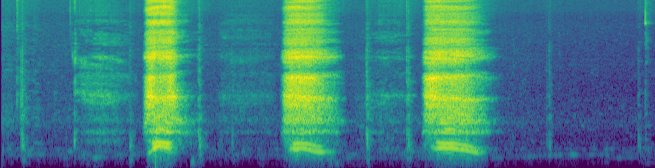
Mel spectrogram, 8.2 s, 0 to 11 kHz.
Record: exhalation_length: 8.2 s
exhalation_amplitude: 32766
exhalation_signal_mean_std_ratio: 0.38
survey_phase: beta (2021-08-13 to 2022-03-07)
age: 65+
gender: Female
wearing_mask: 'No'
symptom_none: true
smoker_status: Ex-smoker
respiratory_condition_asthma: false
respiratory_condition_other: false
recruitment_source: REACT
submission_delay: 2 days
covid_test_result: Negative
covid_test_method: RT-qPCR
influenza_a_test_result: Negative
influenza_b_test_result: Negative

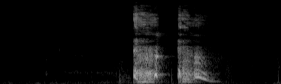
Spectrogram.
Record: cough_length: 2.8 s
cough_amplitude: 8571
cough_signal_mean_std_ratio: 0.36
survey_phase: beta (2021-08-13 to 2022-03-07)
age: 45-64
gender: Female
wearing_mask: 'No'
symptom_cough_any: true
symptom_runny_or_blocked_nose: true
symptom_sore_throat: true
symptom_fatigue: true
symptom_fever_high_temperature: true
symptom_headache: true
symptom_other: true
symptom_onset: 3 days
smoker_status: Never smoked
respiratory_condition_asthma: false
respiratory_condition_other: false
recruitment_source: Test and Trace
submission_delay: 2 days
covid_test_result: Positive
covid_test_method: ePCR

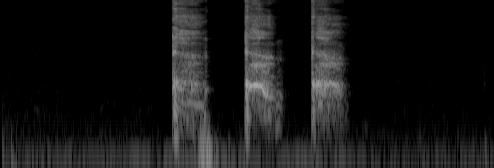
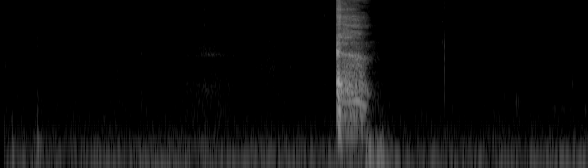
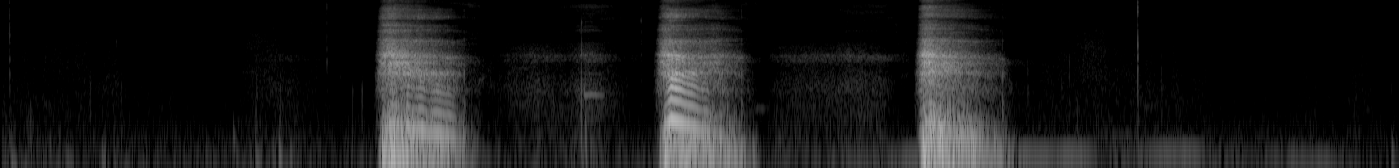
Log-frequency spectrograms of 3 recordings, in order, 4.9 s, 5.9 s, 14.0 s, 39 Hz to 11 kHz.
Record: three_cough_length: 4.9 s
three_cough_amplitude: 4937
three_cough_signal_mean_std_ratio: 0.35
cough_length: 5.9 s
cough_amplitude: 5268
cough_signal_mean_std_ratio: 0.19
exhalation_length: 14.0 s
exhalation_amplitude: 10500
exhalation_signal_mean_std_ratio: 0.29
survey_phase: beta (2021-08-13 to 2022-03-07)
age: 45-64
gender: Female
wearing_mask: 'No'
symptom_cough_any: true
symptom_runny_or_blocked_nose: true
symptom_shortness_of_breath: true
symptom_sore_throat: true
symptom_headache: true
smoker_status: Ex-smoker
respiratory_condition_asthma: false
respiratory_condition_other: true
recruitment_source: Test and Trace
submission_delay: 2 days
covid_test_result: Positive
covid_test_method: RT-qPCR
covid_ct_value: 17.1
covid_ct_gene: ORF1ab gene
covid_ct_mean: 17.7
covid_viral_load: 1600000 copies/ml
covid_viral_load_category: High viral load (>1M copies/ml)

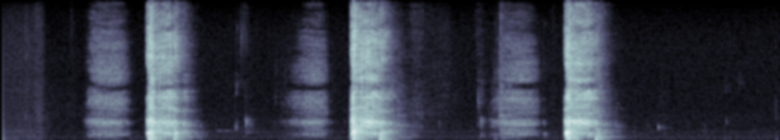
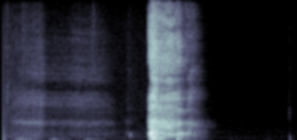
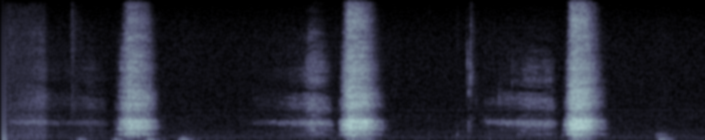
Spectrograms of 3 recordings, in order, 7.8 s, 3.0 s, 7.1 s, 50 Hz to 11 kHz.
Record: three_cough_length: 7.8 s
three_cough_amplitude: 29204
three_cough_signal_mean_std_ratio: 0.29
cough_length: 3.0 s
cough_amplitude: 29203
cough_signal_mean_std_ratio: 0.24
exhalation_length: 7.1 s
exhalation_amplitude: 8457
exhalation_signal_mean_std_ratio: 0.3
survey_phase: beta (2021-08-13 to 2022-03-07)
age: 65+
gender: Male
wearing_mask: 'No'
symptom_none: true
smoker_status: Ex-smoker
respiratory_condition_asthma: false
respiratory_condition_other: false
recruitment_source: REACT
submission_delay: 3 days
covid_test_result: Negative
covid_test_method: RT-qPCR
influenza_a_test_result: Unknown/Void
influenza_b_test_result: Unknown/Void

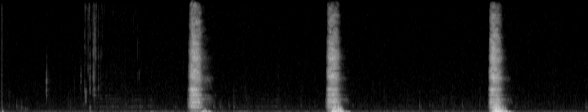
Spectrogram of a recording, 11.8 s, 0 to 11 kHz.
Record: exhalation_length: 11.8 s
exhalation_amplitude: 9899
exhalation_signal_mean_std_ratio: 0.2
survey_phase: beta (2021-08-13 to 2022-03-07)
age: 45-64
gender: Male
wearing_mask: 'No'
symptom_none: true
smoker_status: Never smoked
respiratory_condition_asthma: false
respiratory_condition_other: false
recruitment_source: REACT
submission_delay: 2 days
covid_test_result: Negative
covid_test_method: RT-qPCR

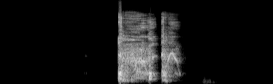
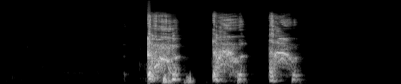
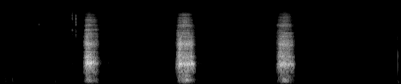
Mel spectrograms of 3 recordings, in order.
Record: cough_length: 2.7 s
cough_amplitude: 32768
cough_signal_mean_std_ratio: 0.35
three_cough_length: 4.0 s
three_cough_amplitude: 32768
three_cough_signal_mean_std_ratio: 0.38
exhalation_length: 4.0 s
exhalation_amplitude: 29012
exhalation_signal_mean_std_ratio: 0.25
survey_phase: beta (2021-08-13 to 2022-03-07)
age: 18-44
gender: Male
wearing_mask: 'No'
symptom_cough_any: true
symptom_runny_or_blocked_nose: true
symptom_sore_throat: true
symptom_fatigue: true
symptom_fever_high_temperature: true
symptom_change_to_sense_of_smell_or_taste: true
symptom_onset: 7 days
smoker_status: Never smoked
respiratory_condition_asthma: false
respiratory_condition_other: false
recruitment_source: Test and Trace
submission_delay: 3 days
covid_test_result: Positive
covid_test_method: RT-qPCR
covid_ct_value: 16.9
covid_ct_gene: ORF1ab gene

